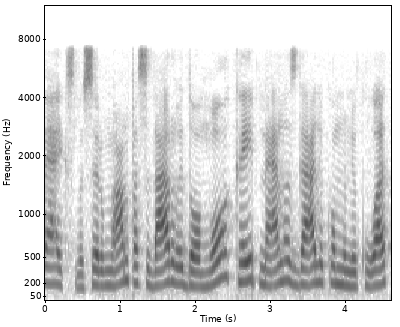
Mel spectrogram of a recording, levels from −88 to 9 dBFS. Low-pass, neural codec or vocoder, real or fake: 7.2 kHz; codec, 16 kHz, 0.8 kbps, ZipCodec; fake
